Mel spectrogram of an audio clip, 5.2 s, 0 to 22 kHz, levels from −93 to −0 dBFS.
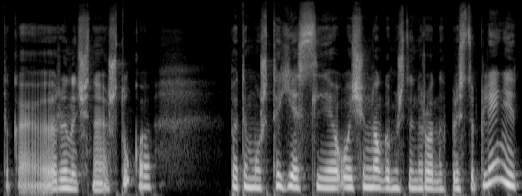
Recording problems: none

